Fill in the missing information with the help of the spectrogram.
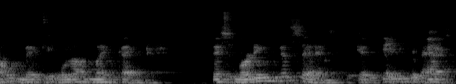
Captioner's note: loudspeaker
